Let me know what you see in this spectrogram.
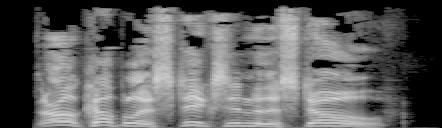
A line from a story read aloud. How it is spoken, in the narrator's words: commanded, speaking loudly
